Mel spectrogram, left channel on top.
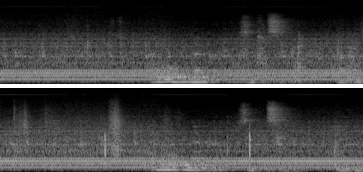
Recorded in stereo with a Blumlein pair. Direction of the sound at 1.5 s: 60° right.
